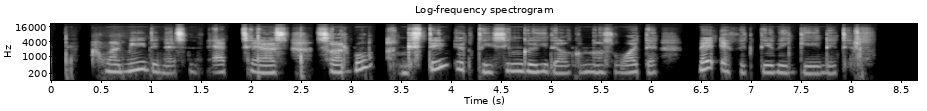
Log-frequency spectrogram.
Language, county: Lithuanian, Vilnius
